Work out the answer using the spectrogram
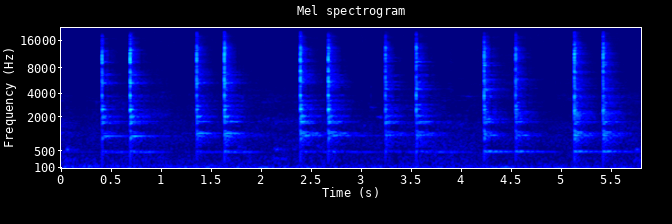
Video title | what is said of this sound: Kawasaki KLR 650 First Start- Mice Nest in Air Box Front Brake Caliper Flush - Techn' Moto | lightly tap each spoke and if their is a loose spoke it will give you like a dull sound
